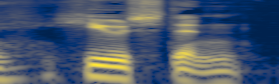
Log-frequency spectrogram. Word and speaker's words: Houston Street: I literally grew up on Houston Street, which is spelled OU, not Houston. It's not, or no, maybe it's spelled phonetically.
